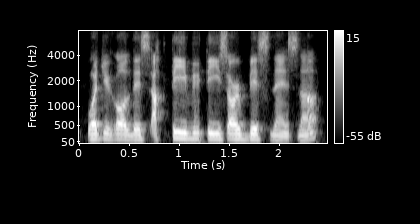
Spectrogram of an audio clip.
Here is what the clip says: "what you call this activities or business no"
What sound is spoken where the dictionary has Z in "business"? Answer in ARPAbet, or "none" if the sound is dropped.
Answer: S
